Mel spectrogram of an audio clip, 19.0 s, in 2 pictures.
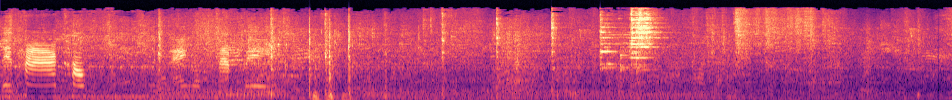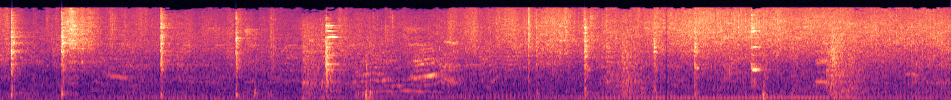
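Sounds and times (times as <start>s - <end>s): utensils clinking and knocking: 2.6s - 13.4s, 14.7s - 18.2s
food sizzling: 13.9s - 19.0s.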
